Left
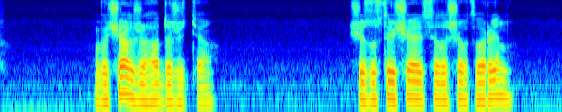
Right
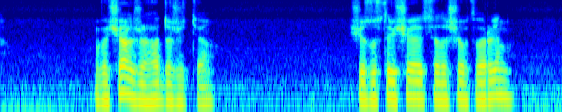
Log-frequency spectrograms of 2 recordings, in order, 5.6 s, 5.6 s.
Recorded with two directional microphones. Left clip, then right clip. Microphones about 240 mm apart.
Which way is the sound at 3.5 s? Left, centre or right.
Left.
